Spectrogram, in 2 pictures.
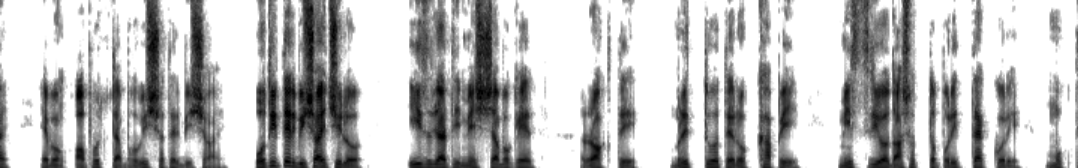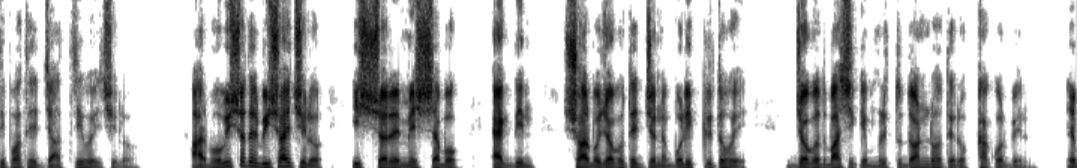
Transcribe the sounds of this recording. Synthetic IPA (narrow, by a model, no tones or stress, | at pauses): e | eboŋɔ̰poɾʈabʱobiʃːot̪eɾbiʃɔ̰e | ot̪it̪eɾbiʃɔet͡ɕʰilo | isd͡ʑat̪imeʃːabokeɾː | ɔkʰt̪e | mɾit̪ːuɦot̪eɾokʰːapee | misɾiod̪aʃot̪ːopoɾit̪ːak̚kːoɾḛ | muk̚t̪ipɔt̪ʰeɾd͡ʑa̰t̪ɾiɦojet͡ɕʰḭlo̰ | a̰ɾbʱobiʃːot̪eɾbiʃɔet͡ɕʰilo̰ | iʃːɔɾeɾmeʃːabok̚ | ɛk̚d̪in | ʃɔɾbod͡ʑɔɡot̪eɾd͡ʑonːobolikːɾit̪oɦoḛ | d͡ʑɔɡot̪baʃikemɾit̪ːud̪ɔɳɖoɦot̪eɾʔo̰kʰːakoɾbḛn | e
